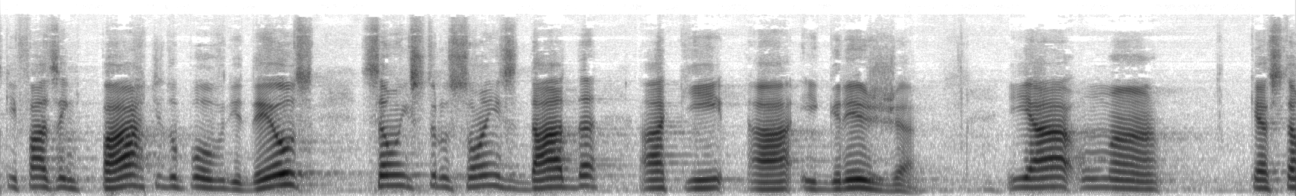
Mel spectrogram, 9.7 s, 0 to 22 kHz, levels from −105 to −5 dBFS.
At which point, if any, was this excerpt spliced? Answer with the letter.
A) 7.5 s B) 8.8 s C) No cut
C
